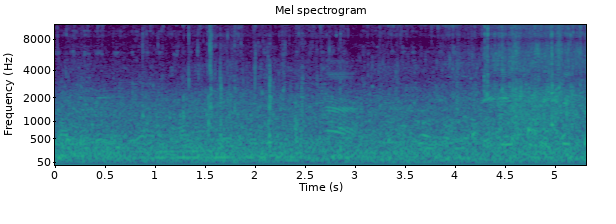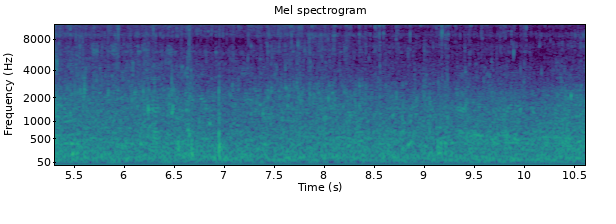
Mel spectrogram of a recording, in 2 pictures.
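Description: Calm sea water lapping gently against shoreline rocks, a steady low wash, with faint distant voices in the background.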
